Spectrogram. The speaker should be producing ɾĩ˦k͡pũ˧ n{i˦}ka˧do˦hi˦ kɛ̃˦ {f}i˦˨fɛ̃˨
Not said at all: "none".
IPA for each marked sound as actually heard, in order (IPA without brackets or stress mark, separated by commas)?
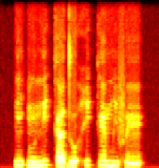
i˦, m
